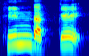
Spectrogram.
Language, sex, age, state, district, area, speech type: Kannada, female, 60+, Karnataka, Shimoga, rural, read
